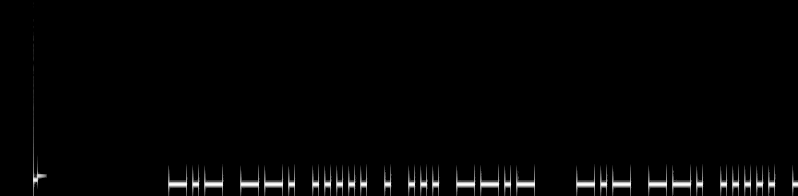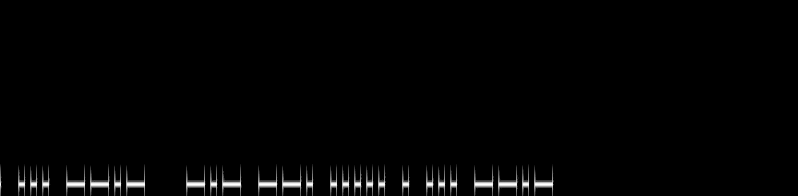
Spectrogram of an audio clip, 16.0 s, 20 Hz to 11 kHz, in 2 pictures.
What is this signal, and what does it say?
Morse code, heard as a keyed tone, about 20 wpm, 700 Hz. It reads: KG5ESQ KG5ESQ KG5ESQ
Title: USA Call Signs Repeated 3x 20wpm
